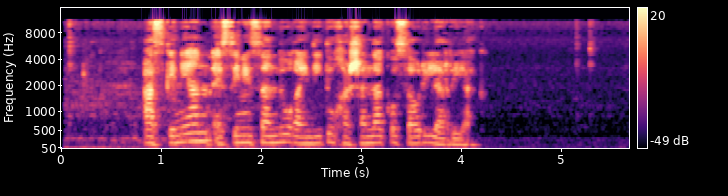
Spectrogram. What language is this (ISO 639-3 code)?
eus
